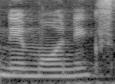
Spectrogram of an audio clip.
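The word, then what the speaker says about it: mnemonics: तो वो जो स्ट्रेटजीस यूज़ कर करके जिनसे हम मेमोरीज़ को बढ़ा सकते हैं उनको हम निमोनिक्स बोलते हैं। ठीक है? एम यहां पे साइलेंट होता है।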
